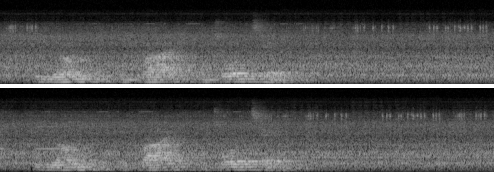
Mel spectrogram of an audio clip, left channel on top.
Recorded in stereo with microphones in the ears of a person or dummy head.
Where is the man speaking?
50° right (ahead or behind), 1.2 m.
